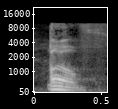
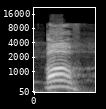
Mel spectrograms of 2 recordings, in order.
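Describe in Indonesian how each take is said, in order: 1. Bunyi pertama itu q tenggorokan yang dalam. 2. Bunyi pertama itu k depan yang biasa. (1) "ya malah bisa" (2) "sama sekali gak bisa ngomong qaf"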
